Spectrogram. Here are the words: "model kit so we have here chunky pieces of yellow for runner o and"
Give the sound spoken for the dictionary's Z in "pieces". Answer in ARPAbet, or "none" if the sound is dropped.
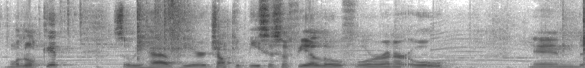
S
